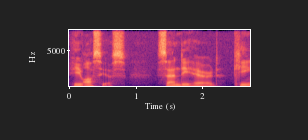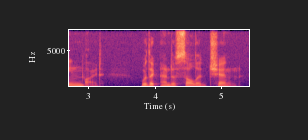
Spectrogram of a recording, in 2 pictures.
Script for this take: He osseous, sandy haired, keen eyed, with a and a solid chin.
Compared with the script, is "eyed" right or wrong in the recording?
right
